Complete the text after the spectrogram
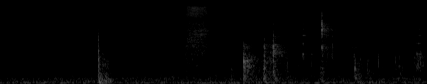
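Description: Food toppings drop softly onto a salad with light rustles.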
